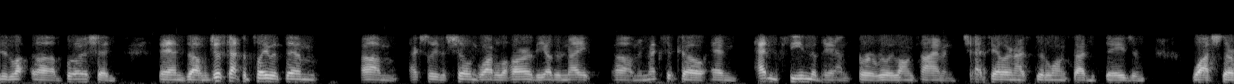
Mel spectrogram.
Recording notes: calls into Feedback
